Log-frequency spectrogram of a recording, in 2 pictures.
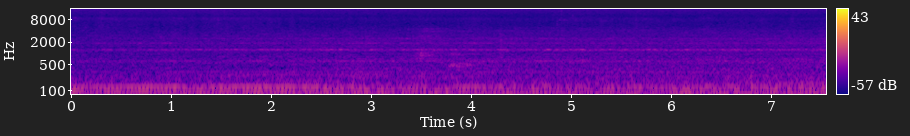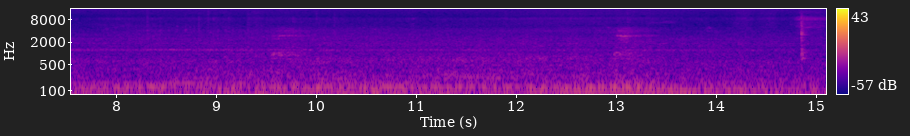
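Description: A steady low hum, with a few faint clicks and taps of small metal parts being handled.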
